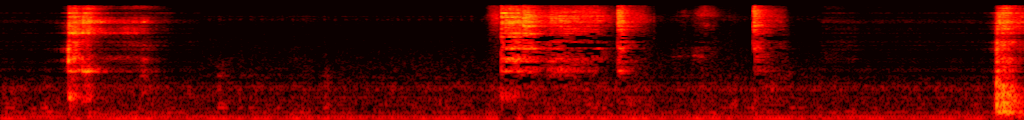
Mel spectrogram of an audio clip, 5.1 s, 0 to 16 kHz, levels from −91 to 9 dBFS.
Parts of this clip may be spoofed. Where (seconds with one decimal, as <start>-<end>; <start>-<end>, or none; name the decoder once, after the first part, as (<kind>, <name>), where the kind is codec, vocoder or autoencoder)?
0.0-1.0 (codec, DAC); 4.1-5.1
